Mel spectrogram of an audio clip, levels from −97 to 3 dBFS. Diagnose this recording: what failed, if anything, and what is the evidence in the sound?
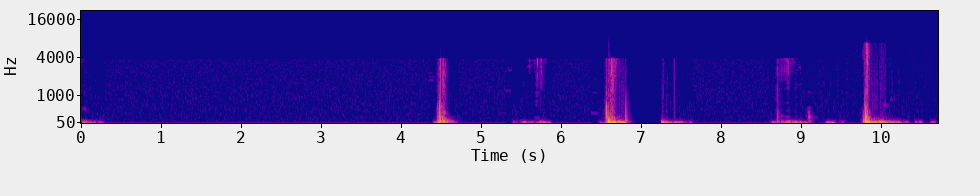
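Bit error spike, digital storage or link stage: isolated sharp ticks at 4.49 s and 7.41 s, where one or two flipped bits jump the sample value by a power of two.

Call audio freeze, network stage: from 6.80 to 7.27 s the last sound smears into a fading buzz, then about 0.35 s of silence, likely from jitter-buffer underrun. Audio resumes intact.

Section at the wrong speed, playback stage: from 9.58 s to the end the audio runs 1.75 times fast, about ten semitones higher, likely from a clock mismatch.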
